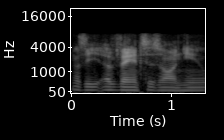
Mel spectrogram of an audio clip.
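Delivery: ordinary delivery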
